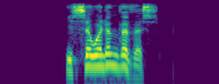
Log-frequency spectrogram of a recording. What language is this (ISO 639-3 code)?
kab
